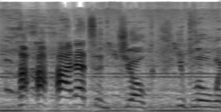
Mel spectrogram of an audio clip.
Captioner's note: laughs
